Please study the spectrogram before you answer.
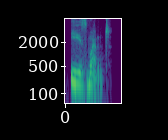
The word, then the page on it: easement: Indian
